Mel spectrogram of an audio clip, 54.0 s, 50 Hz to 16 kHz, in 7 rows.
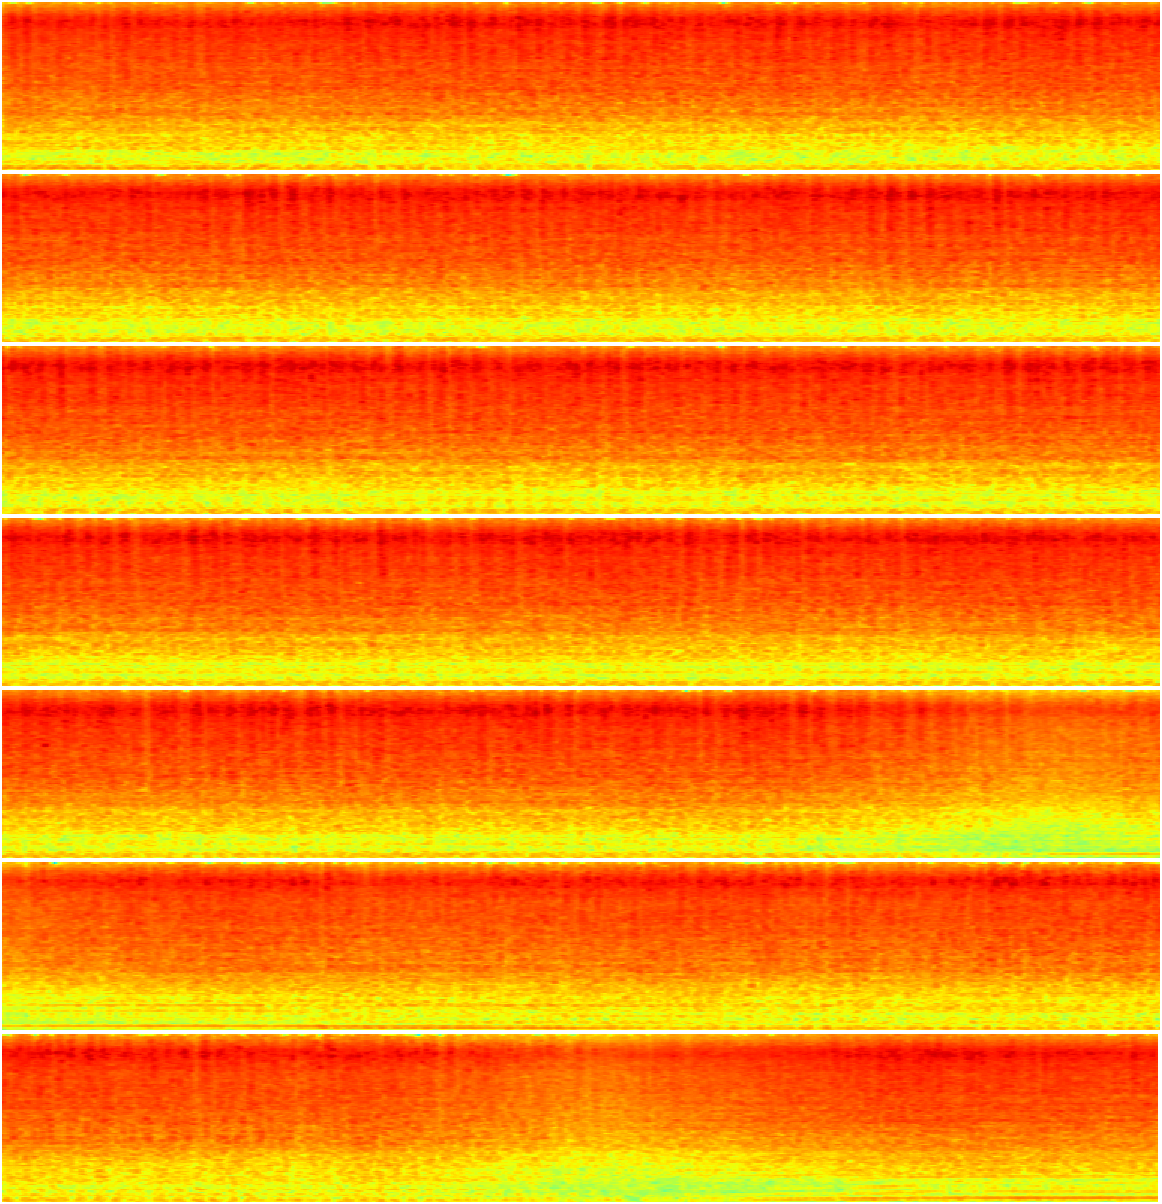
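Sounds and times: radial aircraft engine running: 0.0 - 54.0.

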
